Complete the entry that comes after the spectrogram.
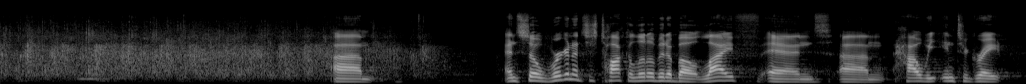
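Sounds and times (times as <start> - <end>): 
audience applause: 0.0 - 4.5
speech: 3.3 - 3.9, 5.0 - 10.1.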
